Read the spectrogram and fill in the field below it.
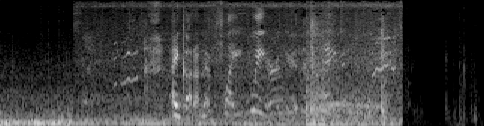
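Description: A young woman speaks excitedly and close up.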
